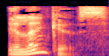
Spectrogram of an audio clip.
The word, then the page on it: elenchus: British English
